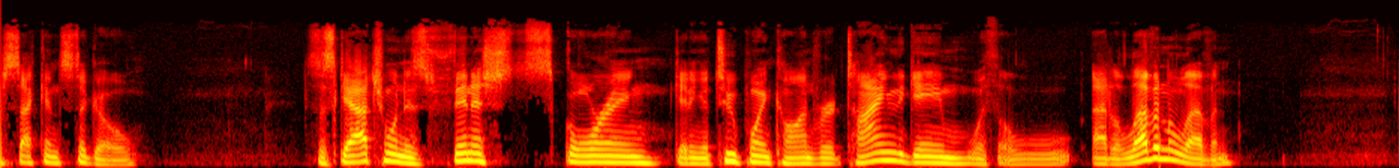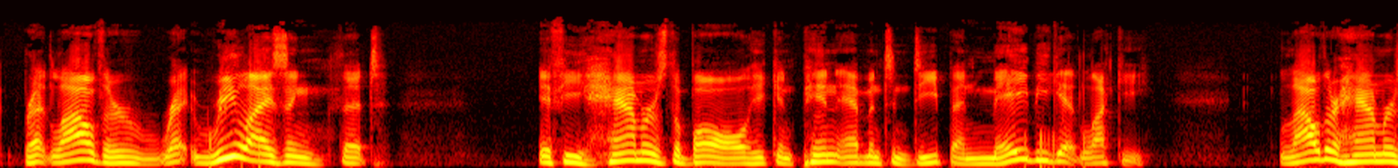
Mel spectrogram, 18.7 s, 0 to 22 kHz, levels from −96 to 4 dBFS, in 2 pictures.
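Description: Throughout, the speech has the dull, gurgling, granular sound of MP2 compression: too few bits likely switched off upper sub-bands and coarsely quantised the rest, which fits roughly 80 kbps. DAB burbling follows, where a small fraction of bit errors slipped past error correction and corrupted sub-band samples, causing short blips of noise in single sub-bands from 7.60 to 7.73 s after "game with a at", from 10.72 to 11.06 s, and from 16.16 to 16.56 s after "deep and".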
